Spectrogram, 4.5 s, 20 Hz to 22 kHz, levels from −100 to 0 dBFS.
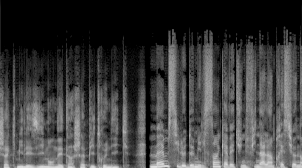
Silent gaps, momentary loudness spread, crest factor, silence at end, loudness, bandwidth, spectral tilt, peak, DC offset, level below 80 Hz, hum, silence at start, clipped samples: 2.19-2.24 s; 6 LU; 14 dB; 0 s; -23 LUFS; 17 kHz; -5.5 dB/octave; -8 dBFS; under 0.1%; -46 dBFS; none; 0 s; under 0.1%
